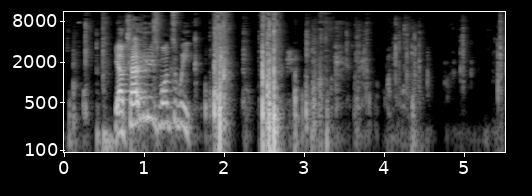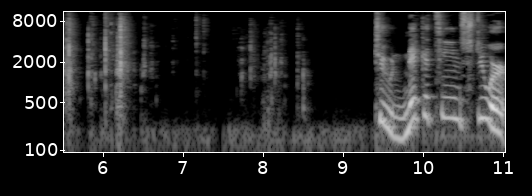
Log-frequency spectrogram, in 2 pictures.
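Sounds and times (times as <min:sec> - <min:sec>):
paper packaging crinkling and tearing: 0:01.9 - 0:06.5.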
